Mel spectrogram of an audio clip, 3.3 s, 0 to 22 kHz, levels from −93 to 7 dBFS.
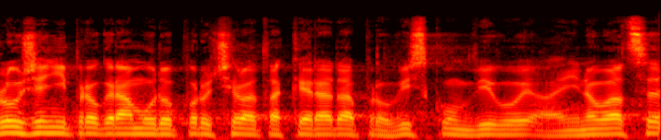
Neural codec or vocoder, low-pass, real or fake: none; 14.4 kHz; real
